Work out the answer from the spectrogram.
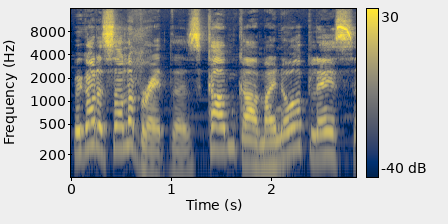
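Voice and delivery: a hint of a German accent slipping in, eager and merry; weird German-ish accent. Player character inviting his sworn friend out, mild German-ish accent. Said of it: "I'm going, like, a weird accent right now".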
